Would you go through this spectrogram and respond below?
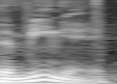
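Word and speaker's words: Aminé: So his name is Amine. I was saying it wrong, too. It's Amine.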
